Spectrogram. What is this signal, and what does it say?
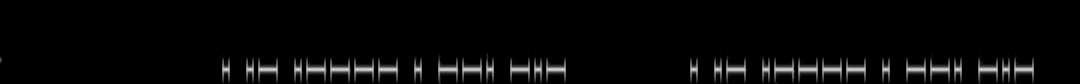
Morse code, heard as a keyed tone, about 20 wpm, 700 Hz. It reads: EA1EGK EA1EGK
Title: DXCC-100 Call Signs - 6 Characters - Repeated 2x - 20wpm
